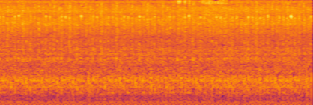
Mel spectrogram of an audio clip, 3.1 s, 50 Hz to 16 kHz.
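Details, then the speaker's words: 1969 VW Beetle air-cooled flat-four at idle, after fitting a new Pertronix distributor and adjusting the ignition timing: an even, steady idle with regular pulses and no stumble or knock. Running better. "There, that sounds better, huh? All right, I think we're a little better lined up."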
